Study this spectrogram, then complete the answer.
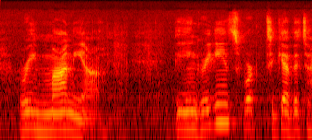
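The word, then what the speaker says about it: Rehmannia: it out r-e-h-m-a-n-n-i-a and looks like it's rimania the ingredients work together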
